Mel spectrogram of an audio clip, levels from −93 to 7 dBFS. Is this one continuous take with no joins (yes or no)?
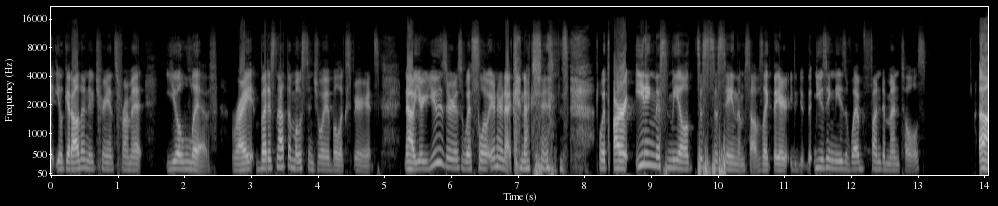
no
